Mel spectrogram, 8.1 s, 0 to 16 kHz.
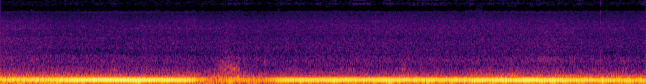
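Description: Dodge Challenger R/T's Hemi V8 droning steadily at low speed, heard from inside the cabin as the car coasts and slows in traffic. There is a brief dip in the drone about two and a half seconds in.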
